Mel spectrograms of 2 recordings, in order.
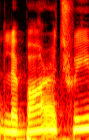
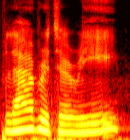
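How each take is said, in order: First: It is said with a British accent. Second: It is said with an American accent. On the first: "British pronunciation" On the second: "American pronunciation"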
